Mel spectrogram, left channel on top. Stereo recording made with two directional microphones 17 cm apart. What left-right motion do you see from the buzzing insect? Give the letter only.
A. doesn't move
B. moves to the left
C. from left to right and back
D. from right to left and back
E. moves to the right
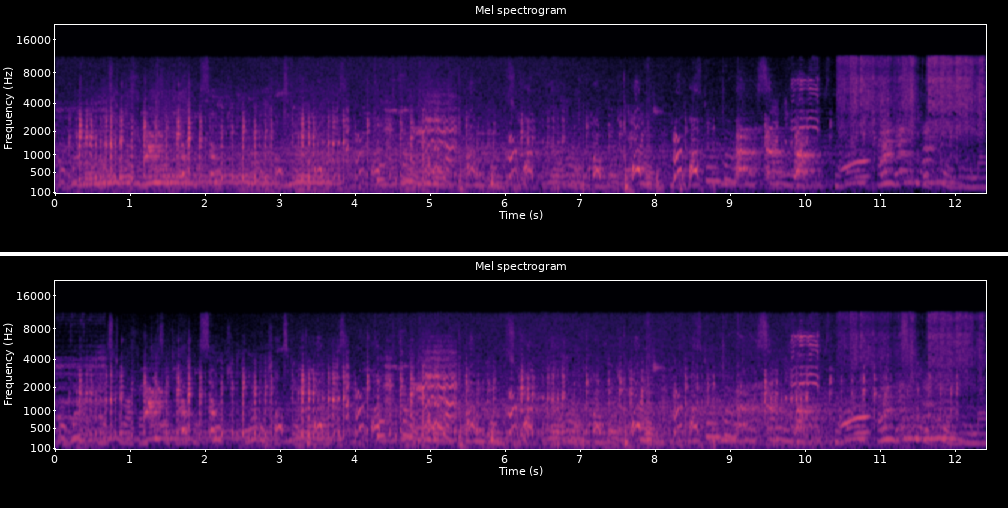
E.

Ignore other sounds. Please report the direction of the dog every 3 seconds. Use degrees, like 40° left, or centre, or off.
20° right, 20° right, 10° left, 20° left.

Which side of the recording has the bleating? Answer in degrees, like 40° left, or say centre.
30° right.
